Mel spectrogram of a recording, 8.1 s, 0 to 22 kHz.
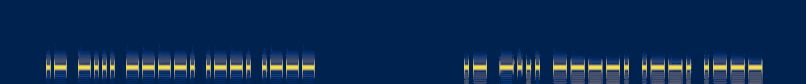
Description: Morse code, heard as a keyed tone, about 28 wpm, 700 Hz. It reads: AB9PJ AB9PJ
